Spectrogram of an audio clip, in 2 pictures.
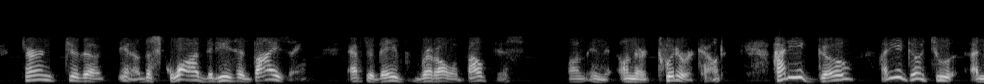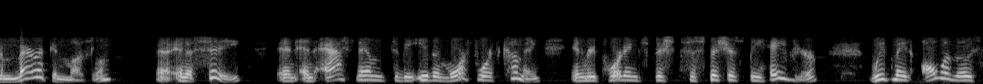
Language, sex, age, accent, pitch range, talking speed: English, male, 60-79, American, 175-250 Hz, 170 wpm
